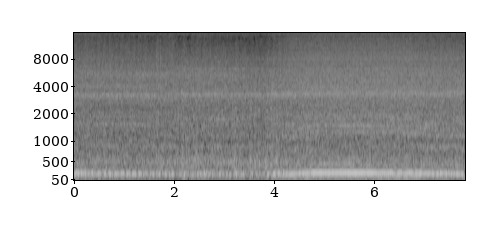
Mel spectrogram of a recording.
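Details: BMW E34 M5 idling: low hum with a drone that dips and swells instead of holding steady; a rough idle, described as a small issue, cause unknown.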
